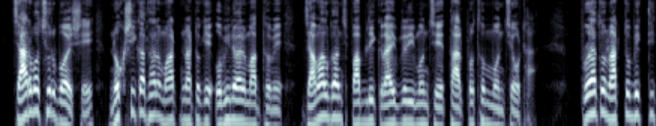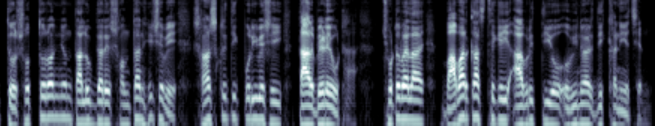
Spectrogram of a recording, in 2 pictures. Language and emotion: Bengali, neutral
